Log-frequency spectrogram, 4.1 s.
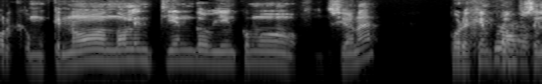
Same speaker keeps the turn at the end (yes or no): yes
